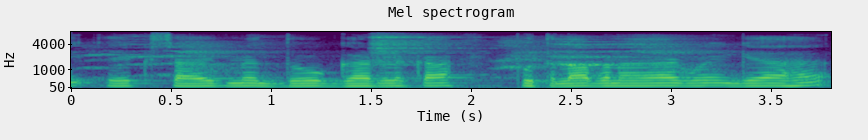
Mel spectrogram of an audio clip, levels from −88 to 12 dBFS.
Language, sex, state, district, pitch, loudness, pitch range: Hindi, male, Jharkhand, Deoghar, 140 Hz, -15 LUFS, 135-145 Hz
